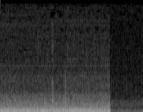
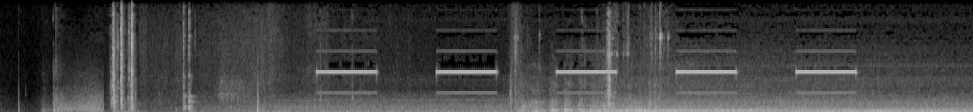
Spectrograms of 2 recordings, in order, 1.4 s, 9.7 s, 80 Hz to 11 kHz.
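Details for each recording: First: Cold 2007 Toyota RAV4 with about 265,000 miles, 53°F outside: radiator fans whir steadily then cut off, running because a faulty coolant temperature sensor reads 180–200°F; car cranks but won't start. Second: 2007 Toyota RAV4, about 265,000 miles, that cranked but would not start: key clicks and chime, then it starts promptly to a steady even idle after coolant temperature sensor replacement.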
